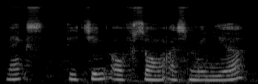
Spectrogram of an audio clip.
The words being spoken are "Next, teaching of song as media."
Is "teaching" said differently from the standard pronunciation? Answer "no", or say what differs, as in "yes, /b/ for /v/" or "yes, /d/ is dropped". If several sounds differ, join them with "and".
no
